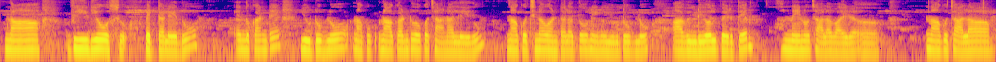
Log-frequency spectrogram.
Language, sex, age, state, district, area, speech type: Telugu, female, 18-30, Telangana, Sangareddy, urban, spontaneous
